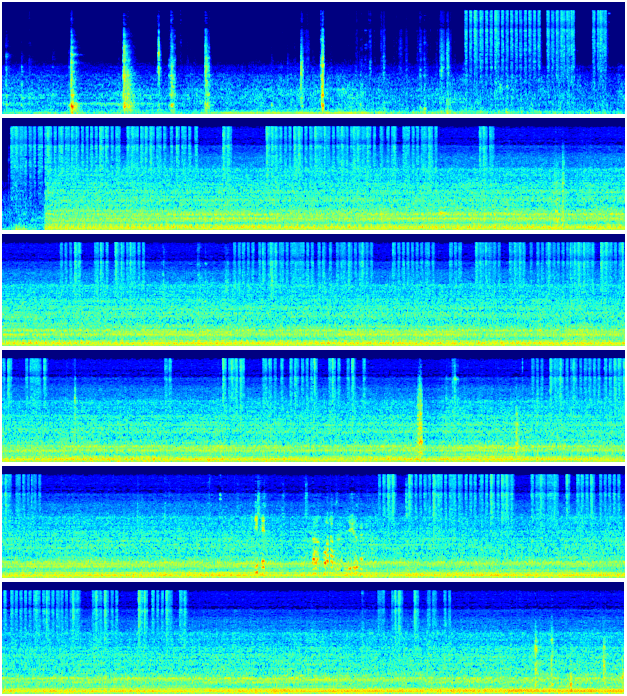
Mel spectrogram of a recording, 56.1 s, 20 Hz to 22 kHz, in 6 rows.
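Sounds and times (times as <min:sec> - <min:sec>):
air compressor running: 0:06.8 - 0:56.0
spray gun hissing: 0:07.0 - 0:16.8, 0:19.4 - 0:21.0, 0:22.0 - 0:28.8, 0:30.3 - 0:33.6, 0:35.8 - 0:38.0, 0:42.9 - 0:49.6, 0:52.2 - 0:53.5.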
